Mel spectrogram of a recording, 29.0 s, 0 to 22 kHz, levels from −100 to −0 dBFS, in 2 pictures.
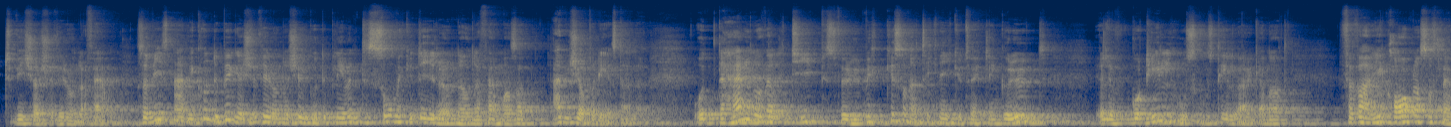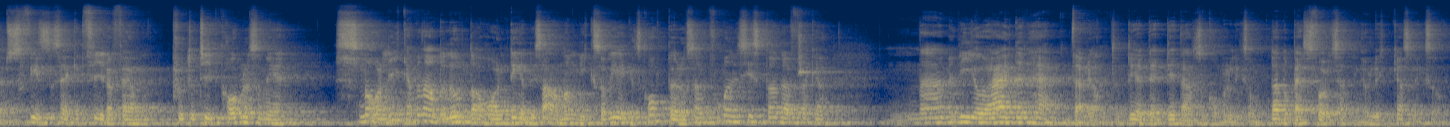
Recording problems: room echo; slight; dies away in 1.1 s
off-mic speech; somewhat distant

